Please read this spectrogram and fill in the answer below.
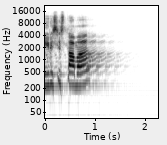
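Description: A man preaching in Telugu through a microphone, his phrase trailing off; the last part is silent.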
